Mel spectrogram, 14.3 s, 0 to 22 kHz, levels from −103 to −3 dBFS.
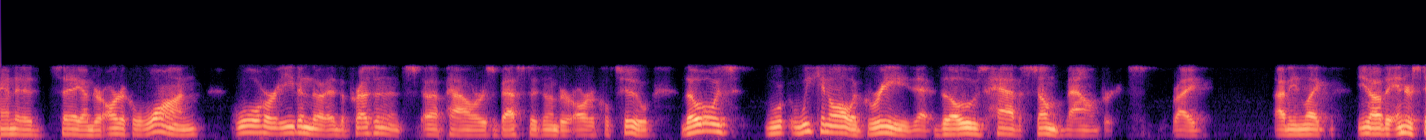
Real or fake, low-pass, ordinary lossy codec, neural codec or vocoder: fake; 3.6 kHz; Opus, 32 kbps; codec, 16 kHz in and 24 kHz out, 0.6 kbps, FocalCodec, streaming, 2048 codes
